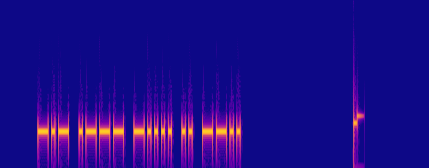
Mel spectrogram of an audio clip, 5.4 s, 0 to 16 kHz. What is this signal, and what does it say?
Morse code, heard as a keyed tone, about 28 wpm, 700 Hz. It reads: KJ6IZ
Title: USA Call Signs - 5 Characters - 4x Character Spacing - 28wpm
